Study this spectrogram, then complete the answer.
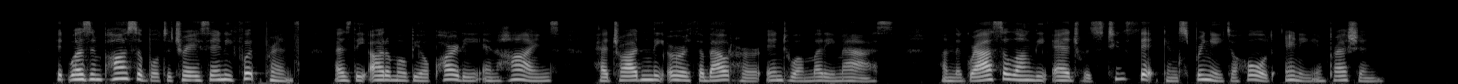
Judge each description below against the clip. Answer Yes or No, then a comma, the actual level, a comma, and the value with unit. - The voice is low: No, medium, 185 Hz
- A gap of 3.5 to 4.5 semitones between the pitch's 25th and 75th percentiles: Yes, average, 4.2 semitones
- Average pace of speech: Yes, average, 155 wpm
